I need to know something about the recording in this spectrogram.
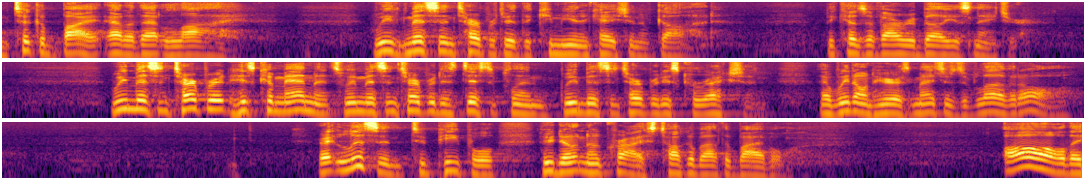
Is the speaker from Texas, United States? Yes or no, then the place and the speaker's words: yes; Houston, Texas, United States; I'm from Houston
